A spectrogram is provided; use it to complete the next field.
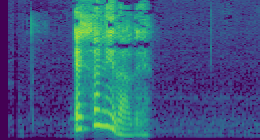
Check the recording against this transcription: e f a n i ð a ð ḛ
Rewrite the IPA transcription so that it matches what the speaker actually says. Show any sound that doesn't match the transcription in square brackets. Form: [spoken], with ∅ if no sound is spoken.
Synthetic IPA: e [s] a n i ð a ð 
